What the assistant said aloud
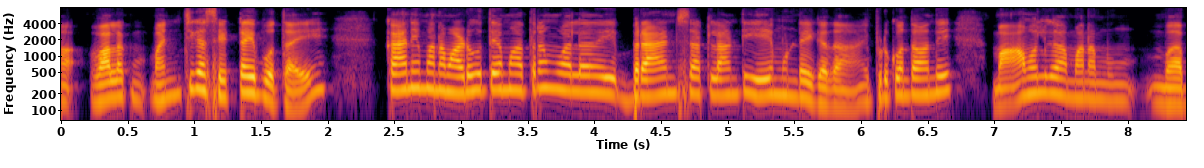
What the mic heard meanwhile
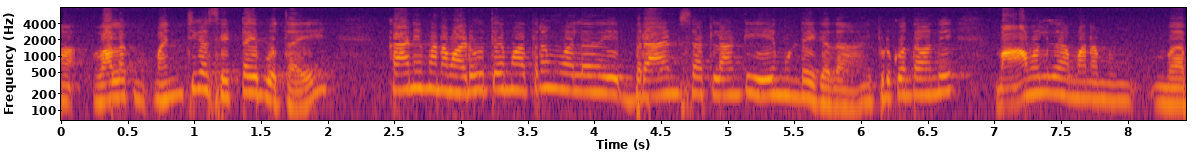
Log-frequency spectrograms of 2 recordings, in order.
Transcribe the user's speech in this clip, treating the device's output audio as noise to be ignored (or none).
none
